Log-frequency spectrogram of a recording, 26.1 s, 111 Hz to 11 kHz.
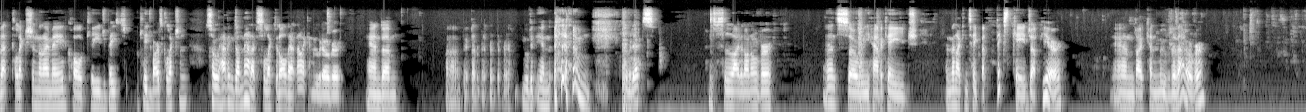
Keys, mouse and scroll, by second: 0.2-0.8 scroll up 5, 5.6 g, 8.0 g, 18.6 scroll up 3, 19.0-20.8 scroll down 11, 20.8 click, 22.9 KP_1, 23.9 g.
